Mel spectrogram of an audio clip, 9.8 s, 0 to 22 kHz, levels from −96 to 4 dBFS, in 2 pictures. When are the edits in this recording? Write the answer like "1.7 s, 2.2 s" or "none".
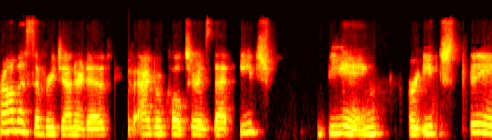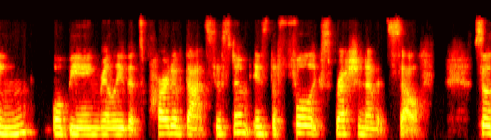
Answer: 1.3 s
